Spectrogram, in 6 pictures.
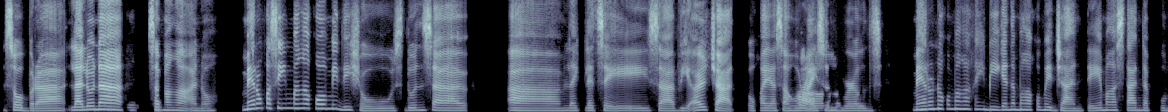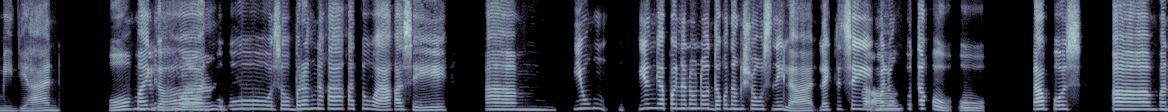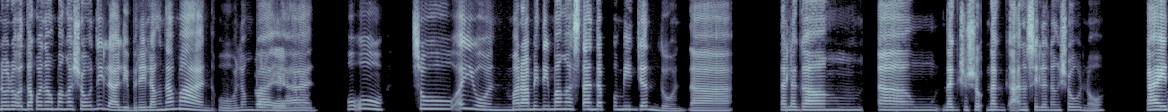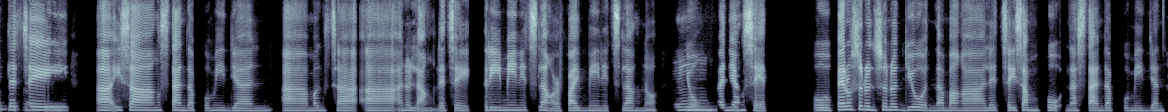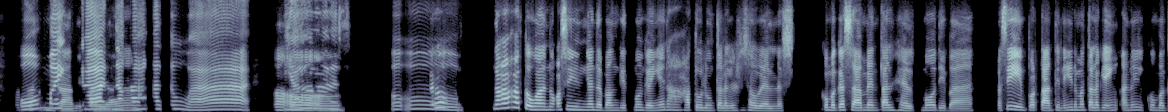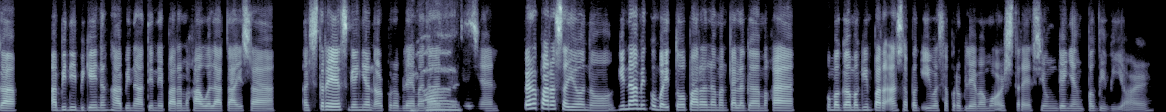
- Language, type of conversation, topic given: Filipino, podcast, Paano nakakatulong ang libangan mo sa kalusugan ng isip mo?
- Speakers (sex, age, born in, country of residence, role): female, 35-39, Philippines, Philippines, guest; female, 40-44, Philippines, Philippines, host
- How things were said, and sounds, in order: other background noise; "yes" said as "Yas"; "Yes" said as "Yas"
